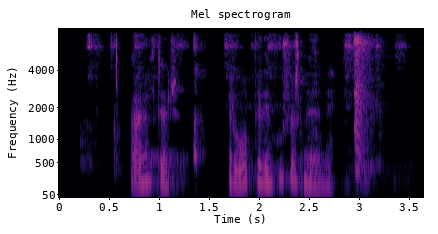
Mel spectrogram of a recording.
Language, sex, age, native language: Icelandic, female, 30-39, Icelandic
